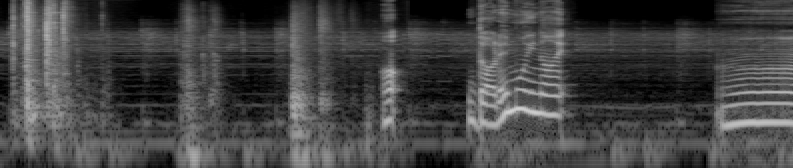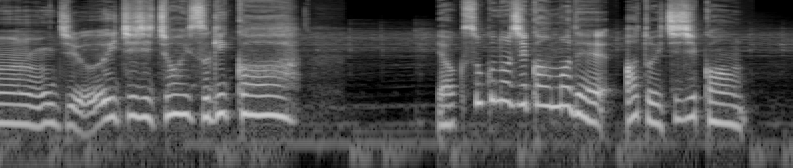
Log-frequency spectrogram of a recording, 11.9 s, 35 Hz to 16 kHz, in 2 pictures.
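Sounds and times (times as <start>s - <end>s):
heavy soundproof studio door latch and handle clunk: 0.0s - 0.8s, 1.4s - 2.6s
solid knock: 1.4s - 2.8s
thud and shuffle: 1.4s - 2.9s
speech: 2.8s - 4.4s, 5.4s - 8.2s, 9.2s - 11.6s.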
